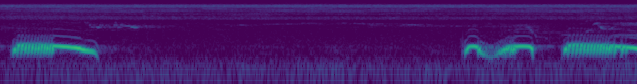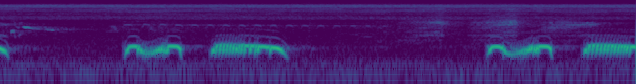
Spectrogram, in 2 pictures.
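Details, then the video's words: Low, hollow cooing of a spotted dove used to lure birds: a long falling coo, then three repeats of a wavering double coo followed by a sustained note, with scattered faint chirps. "Suara pikat terkukur original"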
